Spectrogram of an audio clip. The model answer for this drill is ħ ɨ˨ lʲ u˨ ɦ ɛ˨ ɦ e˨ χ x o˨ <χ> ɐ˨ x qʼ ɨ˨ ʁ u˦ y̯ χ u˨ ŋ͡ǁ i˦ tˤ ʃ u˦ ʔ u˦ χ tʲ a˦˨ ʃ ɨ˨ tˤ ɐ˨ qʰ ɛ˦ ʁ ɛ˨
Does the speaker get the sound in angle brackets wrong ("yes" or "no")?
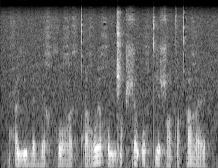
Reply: yes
